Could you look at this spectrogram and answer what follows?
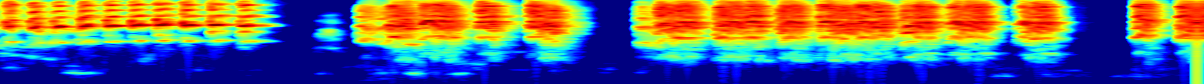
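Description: A green-cheeked conure squawks loudly in harsh, rapid bursts, pausing briefly between volleys, very close and with no voices.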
